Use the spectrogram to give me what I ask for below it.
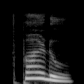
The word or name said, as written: ಪುಟ್ಟಿ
